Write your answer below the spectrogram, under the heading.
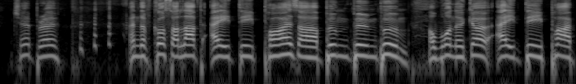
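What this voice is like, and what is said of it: Put-on Kiwi accent. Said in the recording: “Let's do accents ... Should I go Kiwi? ... Kiwi, ... Kiwi.”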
